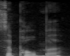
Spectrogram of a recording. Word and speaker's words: Sapulpa: think I've mentioned it I was born in Oklahoma and so I know how it's Sapulpa let's do Sapulpa why thank you for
